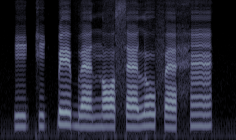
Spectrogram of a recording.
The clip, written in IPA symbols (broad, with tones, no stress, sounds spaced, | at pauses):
i˨ k i˨ k͡p e˧ b ɛ˨ n ɔ˨ s ɛ˨ l o˧ f ɛ˨ h ɛ̃˧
